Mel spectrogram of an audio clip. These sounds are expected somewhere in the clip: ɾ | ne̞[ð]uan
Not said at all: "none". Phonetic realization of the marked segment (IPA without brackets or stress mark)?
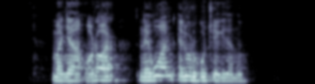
ɣ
